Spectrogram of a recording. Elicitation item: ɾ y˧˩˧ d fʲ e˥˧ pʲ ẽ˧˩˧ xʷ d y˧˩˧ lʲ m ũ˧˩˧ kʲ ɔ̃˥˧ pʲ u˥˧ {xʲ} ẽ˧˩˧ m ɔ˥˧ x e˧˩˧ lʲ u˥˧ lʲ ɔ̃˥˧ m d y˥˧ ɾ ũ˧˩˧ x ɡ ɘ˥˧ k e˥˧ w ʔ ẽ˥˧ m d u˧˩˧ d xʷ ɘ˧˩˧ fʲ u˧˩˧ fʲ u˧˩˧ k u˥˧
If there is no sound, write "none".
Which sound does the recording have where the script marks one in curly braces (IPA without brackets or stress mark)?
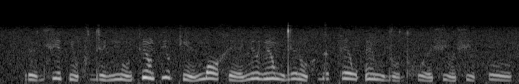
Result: kʲ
